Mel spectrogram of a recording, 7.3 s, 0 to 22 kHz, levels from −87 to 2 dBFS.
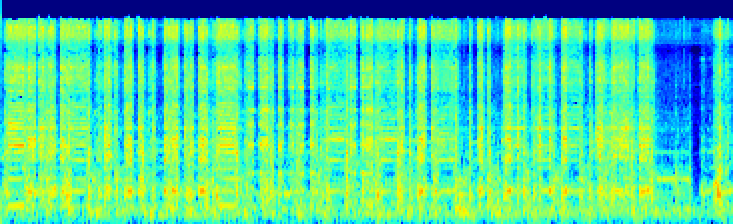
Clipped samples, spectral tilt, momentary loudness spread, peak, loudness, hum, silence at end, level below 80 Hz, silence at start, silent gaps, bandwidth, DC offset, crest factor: under 0.1%; -1 dB/octave; 5 LU; -2 dBFS; -19 LUFS; none; 0 s; -52 dBFS; 0 s; none; 17 kHz; under 0.1%; 20 dB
